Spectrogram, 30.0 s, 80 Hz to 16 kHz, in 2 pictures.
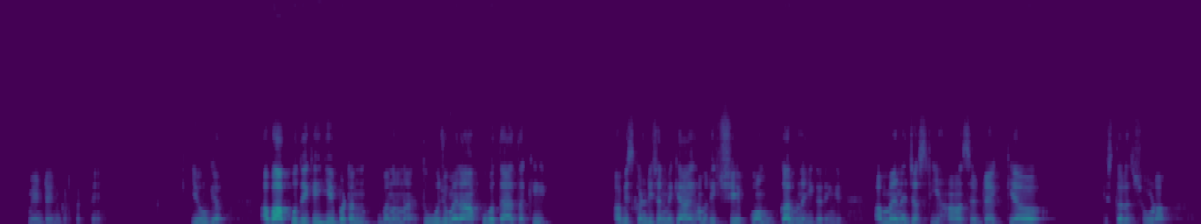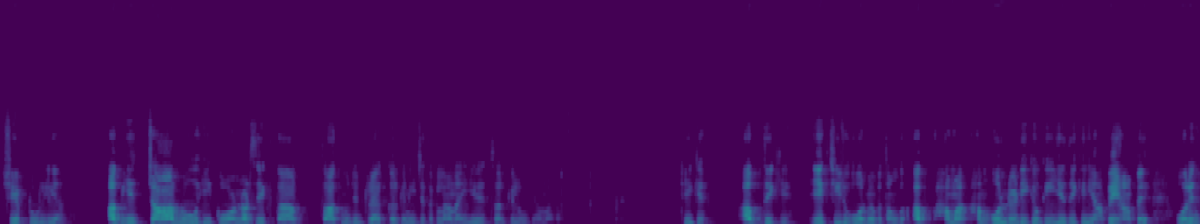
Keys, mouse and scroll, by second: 1.3 scroll down 1, 1.9 click, 3.7 scroll up 1, 5.5 click, 6.0-6.7 scroll down 1, 11.5 click, 15.7 scroll up 1, 16.8 scroll down 1, 17.8-19.1 scroll up 1, 19.1 click, 22.6 scroll down 1, 27.3 click, 29.3 scroll up 1.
